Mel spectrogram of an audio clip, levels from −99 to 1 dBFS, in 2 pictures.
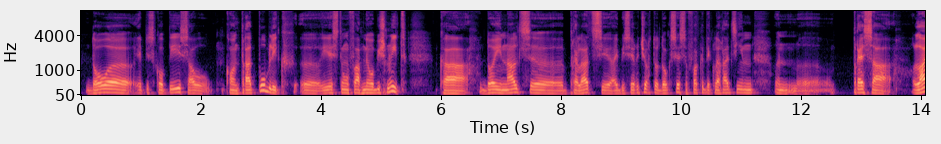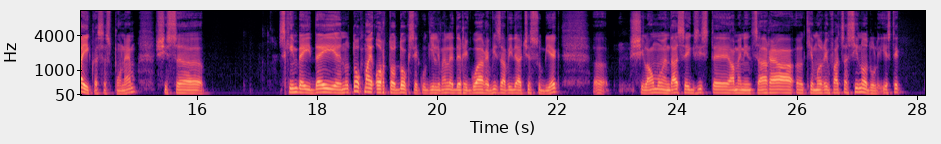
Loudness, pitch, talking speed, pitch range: -24 LUFS, 120 Hz, 115 wpm, 110-130 Hz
